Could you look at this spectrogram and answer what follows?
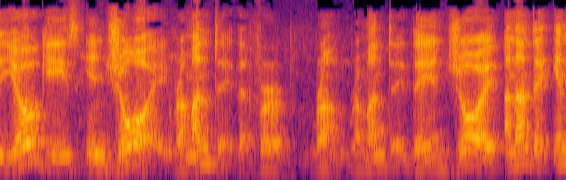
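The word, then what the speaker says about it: Ram (रम्): And that's directly stated in another verse describing the word Rama, because the Sanskrit root rum, not the Caribbean beverage, but the Sanskrit root, not to be confused. Okay. But it's pronounced the same way.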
